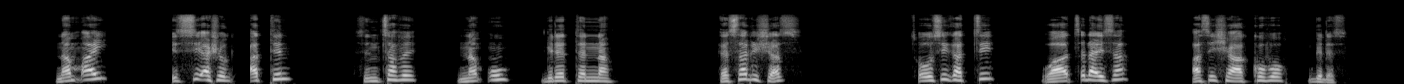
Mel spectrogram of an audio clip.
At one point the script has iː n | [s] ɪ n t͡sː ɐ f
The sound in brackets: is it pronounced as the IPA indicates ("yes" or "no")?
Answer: yes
